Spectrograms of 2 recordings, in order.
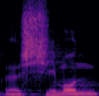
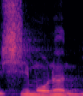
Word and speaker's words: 시몬: 그런데 그것을 그대로 헬라식 발음으로 시몬 이렇게 이름을 부르게 됐다는 겁니다. 자, 그런데 시몬은 예수님의 제자가 된 후에 예수님이 붙여주신 이름이 또 있죠.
